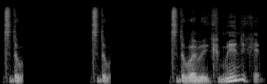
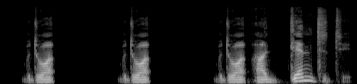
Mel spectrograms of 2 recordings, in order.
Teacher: Stephen Fry, like myself and many many others, tends to use /tə/ before a consonant but /tʉw/ before a vowel.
